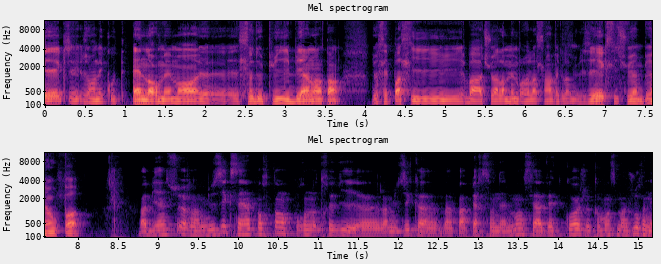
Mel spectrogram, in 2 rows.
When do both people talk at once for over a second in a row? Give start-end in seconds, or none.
none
